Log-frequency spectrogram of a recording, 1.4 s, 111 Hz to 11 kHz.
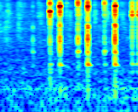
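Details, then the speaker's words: Idle control valve from a 1995 BMW 730iL that ran poorly, removed and shaken by hand before cleaning, covered in sealant and gunk: a few light, uneven dry clicks, the valve gummy instead of loose; sticking idle control valve. "hear that clicking. That should be super loose. So this one feels kind of gummy."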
